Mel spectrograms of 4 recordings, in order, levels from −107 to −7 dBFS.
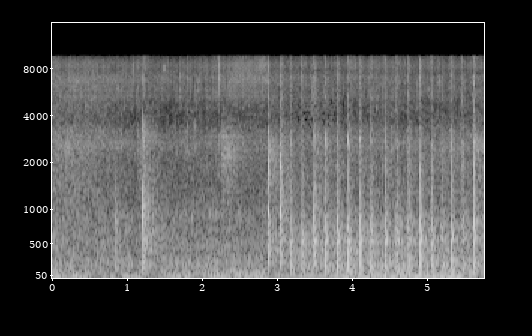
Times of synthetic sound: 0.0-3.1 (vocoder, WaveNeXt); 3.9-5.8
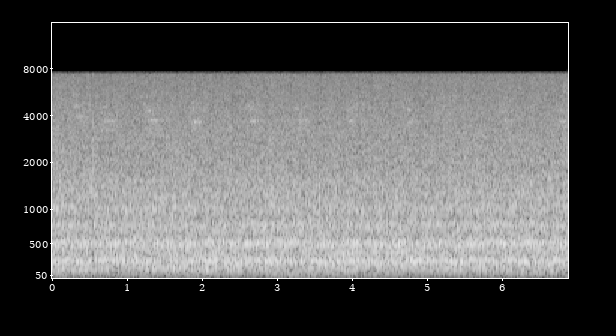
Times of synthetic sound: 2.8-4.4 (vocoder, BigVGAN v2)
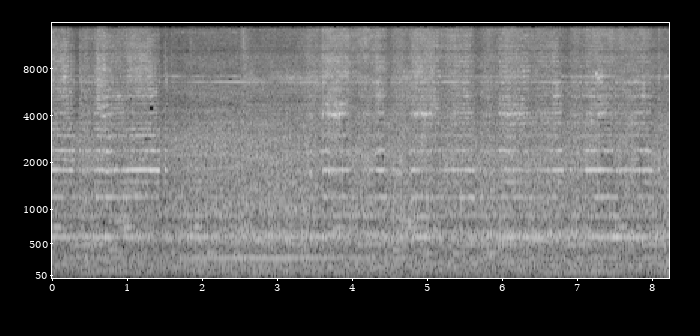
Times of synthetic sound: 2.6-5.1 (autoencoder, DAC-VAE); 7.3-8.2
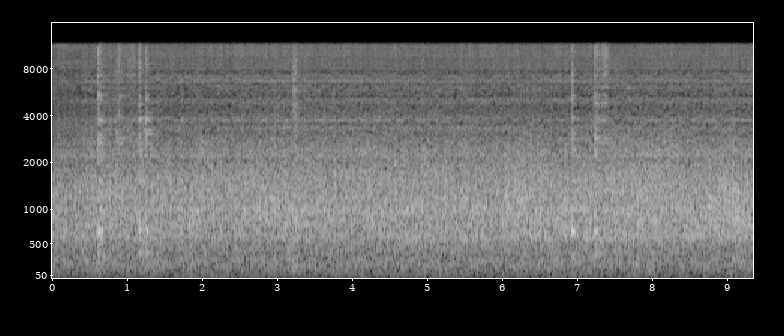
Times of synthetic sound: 4.8-5.8 (vocoder, Vocos)

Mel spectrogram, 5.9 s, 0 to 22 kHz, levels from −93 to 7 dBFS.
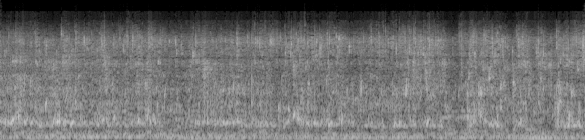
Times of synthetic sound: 0.0-0.5 (vocoder, BigVGAN v2); 1.5-5.9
